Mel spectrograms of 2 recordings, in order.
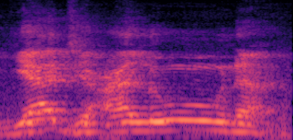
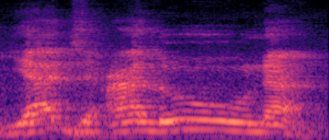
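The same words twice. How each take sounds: Both takes have the same delivery.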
